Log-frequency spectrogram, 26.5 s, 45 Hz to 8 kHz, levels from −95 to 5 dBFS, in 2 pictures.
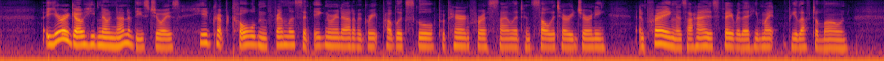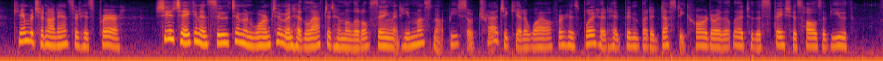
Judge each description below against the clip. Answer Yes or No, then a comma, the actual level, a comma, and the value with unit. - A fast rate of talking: Yes, fast, 210 wpm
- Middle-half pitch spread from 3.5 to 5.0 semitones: No, average, 3.1 semitones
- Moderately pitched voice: Yes, medium, 165 Hz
